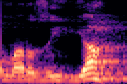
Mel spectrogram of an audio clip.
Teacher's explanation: گول تا پر جب وقف کریں گے تو وہ ہا بن جائے گی. مرضیتن تھا لیکن جب وقف کریں گے رکیں گے تو مرضیہ ہا بن جائے گی یہ تا.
